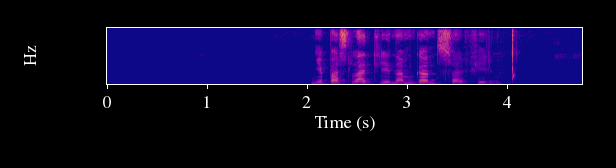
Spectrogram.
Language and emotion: Russian, neutral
